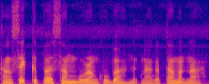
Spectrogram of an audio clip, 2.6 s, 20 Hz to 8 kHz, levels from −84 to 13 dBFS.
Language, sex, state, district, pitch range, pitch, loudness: Garo, male, Meghalaya, West Garo Hills, 110-140 Hz, 120 Hz, -17 LUFS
